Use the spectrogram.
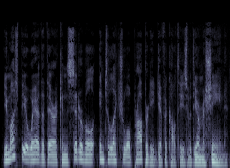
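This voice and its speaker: A man's voice: on the low side, fast, a little mellow, dry recording, clean studio sound, voice pushed up, close to an everyday voice. A man voicing a pompous, airy male politician who talks in wordy, self-righteous phrases in a story reading. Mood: lecturing, airy.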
